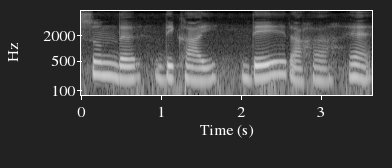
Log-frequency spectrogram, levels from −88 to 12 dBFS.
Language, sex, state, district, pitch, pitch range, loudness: Hindi, female, Haryana, Rohtak, 195 Hz, 180-210 Hz, -15 LUFS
